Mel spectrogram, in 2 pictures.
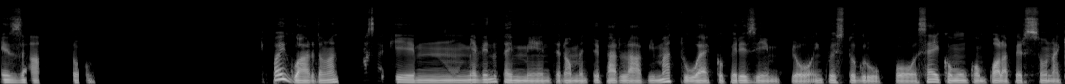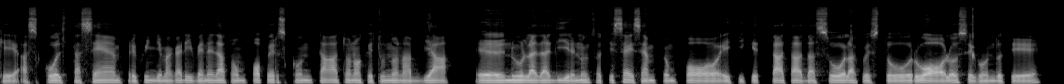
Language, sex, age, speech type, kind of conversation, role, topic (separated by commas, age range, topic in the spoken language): Italian, male, 35-39, conversation, advice, advisor, Come posso affrontare la distanza emotiva e la mancanza di conversazioni profonde?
